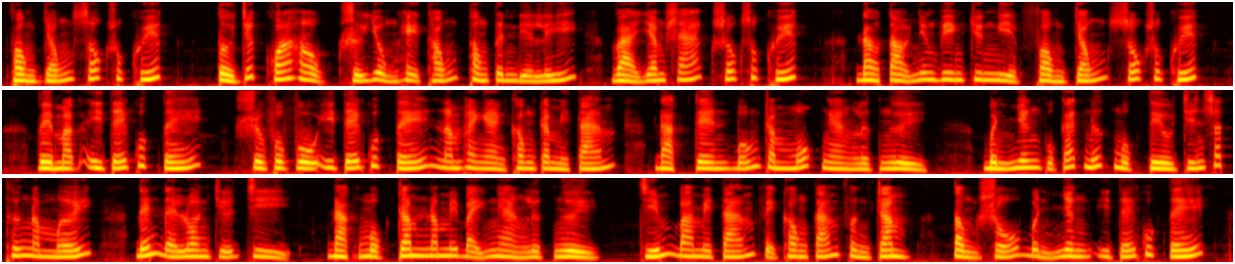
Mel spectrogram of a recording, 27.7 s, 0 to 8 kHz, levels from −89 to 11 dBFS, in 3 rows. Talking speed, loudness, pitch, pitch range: 185 wpm, -22 LUFS, 225 Hz, 210-245 Hz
